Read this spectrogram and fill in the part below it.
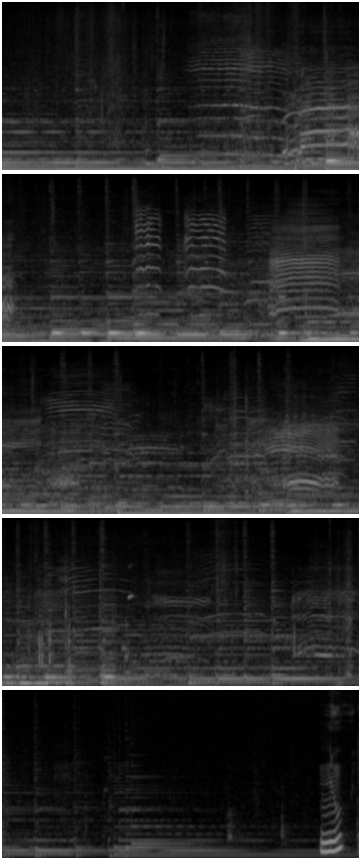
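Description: Several goats bleating repeatedly at a nomad herding camp on the steppe, wavering calls near and far over a sustained low drone, with a voice speaking across much of it.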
